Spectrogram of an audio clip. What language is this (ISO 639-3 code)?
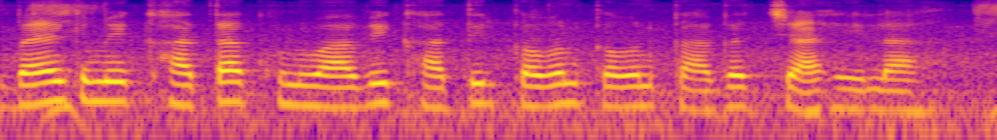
bho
